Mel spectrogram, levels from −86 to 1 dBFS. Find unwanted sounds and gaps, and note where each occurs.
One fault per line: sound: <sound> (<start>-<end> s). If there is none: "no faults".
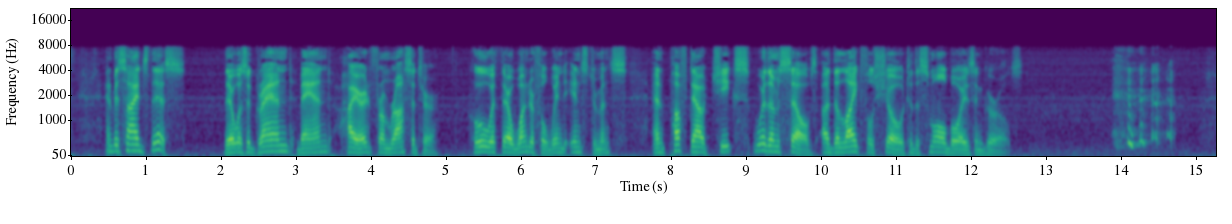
sound: laugh (13.9-14.8 s)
